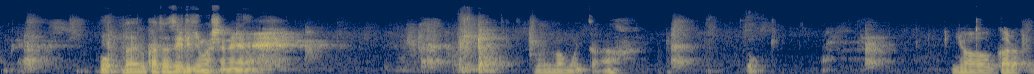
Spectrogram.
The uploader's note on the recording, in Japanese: 今回、 高島屋史料館TOKYO にて行われていた モールの想像力展 の撤収作業を行いながら収録しています。録音機器 がすごい。収録しながら掃除機かけても行けるか？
